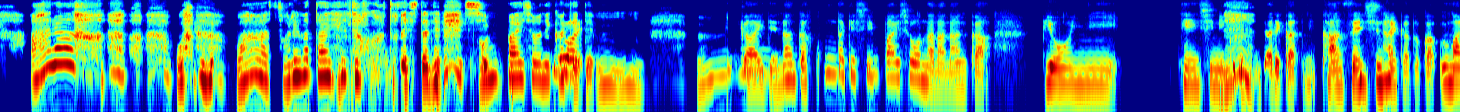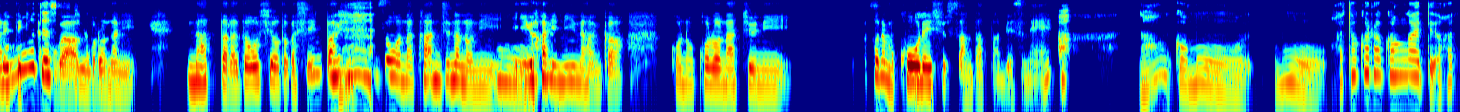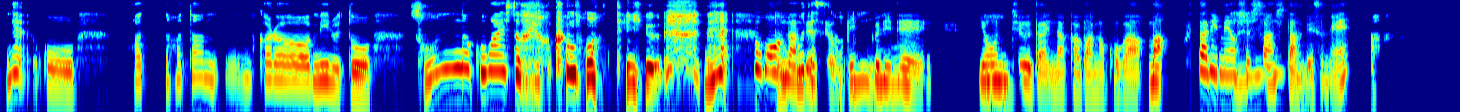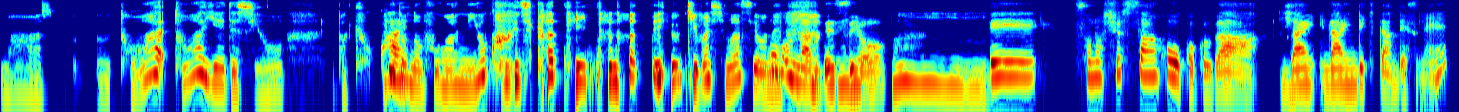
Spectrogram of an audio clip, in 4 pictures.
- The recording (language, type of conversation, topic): Japanese, podcast, 既読スルーについてどう思いますか？
- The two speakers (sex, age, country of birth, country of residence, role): female, 45-49, Japan, Japan, guest; female, 50-54, Japan, France, host
- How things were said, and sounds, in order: laugh; other background noise; laughing while speaking: "ことでしたね"; laughing while speaking: "意外に"; laughing while speaking: "よくもっていう"; laughing while speaking: "よく打ち勝っていたなっていう気はしますよね"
